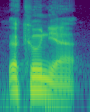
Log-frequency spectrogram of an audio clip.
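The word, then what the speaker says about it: Acuña: Acuna. Acuna.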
